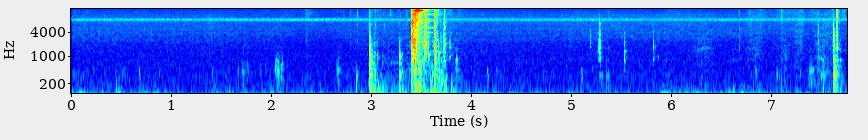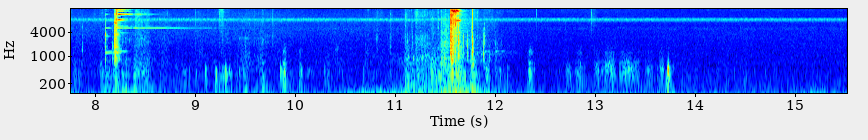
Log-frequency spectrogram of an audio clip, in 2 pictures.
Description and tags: Gate to outdoor horse pen opens and closes. Gate slams shut.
